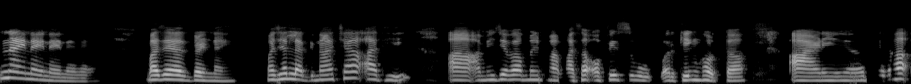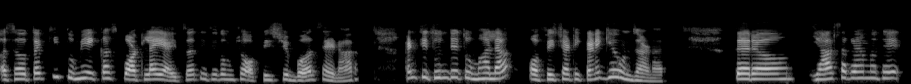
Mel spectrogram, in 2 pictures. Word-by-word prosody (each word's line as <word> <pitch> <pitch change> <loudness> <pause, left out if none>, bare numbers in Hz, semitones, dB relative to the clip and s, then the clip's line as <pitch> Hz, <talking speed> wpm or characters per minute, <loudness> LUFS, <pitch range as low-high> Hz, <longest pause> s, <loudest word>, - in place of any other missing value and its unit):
नाही, 295 -1 +5
नाही, 235 -4 +1
नाही, 180 -4 -3
नाही, 155 -2 -9
नाही. 145 -1 -13 0.6
माझे 215 +2 +5
हजबंड 195 -3 +1
नाही. 160 -1 -8 0.3
माझ्या 220 +3 +1
लग्नाच्या 230 +4 -1 0.2
आधी 200 - -6 0.4
आ 205 - +1 0.2
आम्ही, 200 +2 -5
जेव्हा 225 0 0
म 215 - -3
माझं 185 +2 -2
ऑफिस 215 +2 -4
व 195 -3 -5 0.2
वर्किंग 200 +4 -1
होतं 175 -2 -1 0.5
आणि 180 0 +2 0.5
तेव्हा 225 +5 +1
असं 220 +3 -2
होतं 245 +1 +2
की 355 - -3
तुम्ही 285 -1 +2
एका 285 +2 -1
स्पॉटला 230 -4 +3
यायचं, 220 -2 +2
तिथे 235 -2 -7
तुमच्या 230 -1 -2
ऑफिसची 205 +4 -3
बस 200 +4 0
येणार 175 -1 -2 0.5
आणि 300 +2 +2
तिथून 310 -1 0
ते 325 - +2
तुम्हाला 265 +1 +3 0.3
ऑफिसच्या 230 +2 +1
ठिकाणी 240 +3 +3
घेऊन 310 -5 0
जाणार. 160 -6 -3 0.7
तर 250 0 +8
अ, 250 0 +6 0.3
या 240 +2 +3
सगळ्यामध्ये 295 -1 -1
220 Hz, 150 wpm, -25 LUFS, 195-255 Hz, 0.7 s, तर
